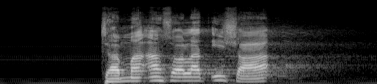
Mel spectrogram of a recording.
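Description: A man speaks with animation through a microphone and loudspeakers, echoing in a large space.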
